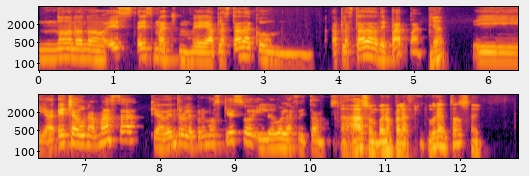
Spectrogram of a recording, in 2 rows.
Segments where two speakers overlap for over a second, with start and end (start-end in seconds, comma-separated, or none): none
